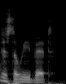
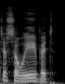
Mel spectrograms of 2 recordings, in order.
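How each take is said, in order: First: It is said in the speaker's natural accent. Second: It is said in a put-on Irish accent. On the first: "on a daily basis, I use the phrase" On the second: "an atrocious Irish accent"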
